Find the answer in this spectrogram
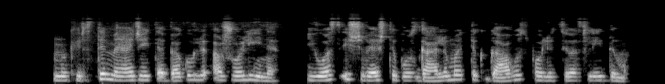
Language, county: Lithuanian, Telšiai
